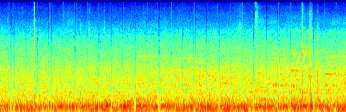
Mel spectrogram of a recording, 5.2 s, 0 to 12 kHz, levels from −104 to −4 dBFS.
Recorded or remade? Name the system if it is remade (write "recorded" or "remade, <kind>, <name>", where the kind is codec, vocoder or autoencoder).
recorded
